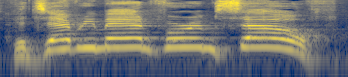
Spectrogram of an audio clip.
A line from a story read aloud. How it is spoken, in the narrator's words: the captain shouted to all of his crew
